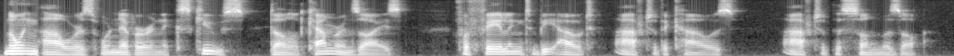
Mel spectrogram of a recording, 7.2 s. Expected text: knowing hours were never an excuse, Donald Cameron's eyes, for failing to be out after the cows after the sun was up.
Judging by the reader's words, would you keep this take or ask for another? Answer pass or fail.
pass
